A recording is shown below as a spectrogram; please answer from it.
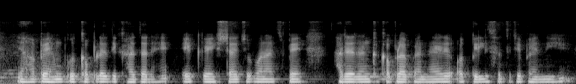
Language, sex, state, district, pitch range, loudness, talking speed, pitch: Hindi, male, Uttar Pradesh, Varanasi, 120-125 Hz, -16 LUFS, 260 wpm, 120 Hz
